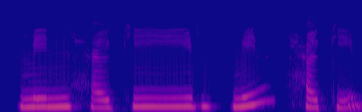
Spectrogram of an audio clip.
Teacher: exposing the noon from its makhraj without any extra nasal sound, its letters are articulated from the throat, and because the makhraj is so far, then the reason is that we do izhar.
